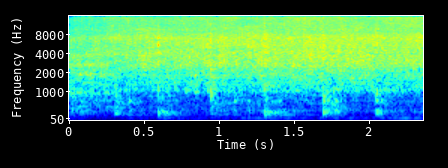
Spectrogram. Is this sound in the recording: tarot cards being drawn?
no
